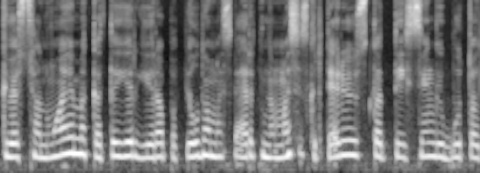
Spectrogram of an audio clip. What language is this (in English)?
Lithuanian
